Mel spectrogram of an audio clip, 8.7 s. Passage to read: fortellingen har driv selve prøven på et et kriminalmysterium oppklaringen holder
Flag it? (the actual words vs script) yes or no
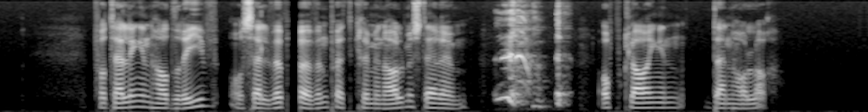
yes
